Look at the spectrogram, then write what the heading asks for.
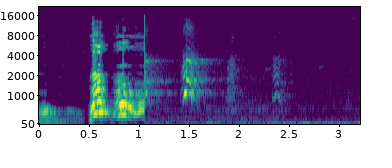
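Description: A dingo gives two loud, wavering yelps in quick succession, then three fainter, shorter cries spaced about half a second apart, over a faint low hum.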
